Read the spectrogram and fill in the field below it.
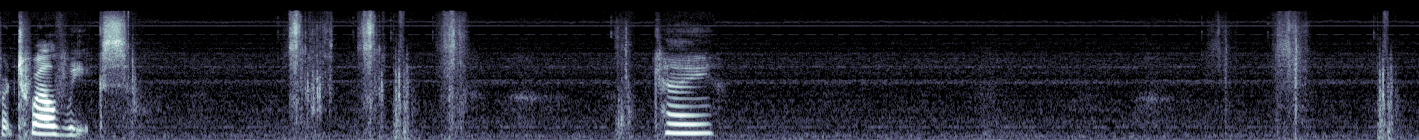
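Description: Papers shuffle and slide across a desk.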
